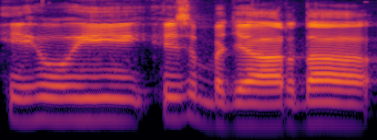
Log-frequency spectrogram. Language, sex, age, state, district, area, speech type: Punjabi, male, 30-45, Punjab, Mohali, rural, spontaneous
